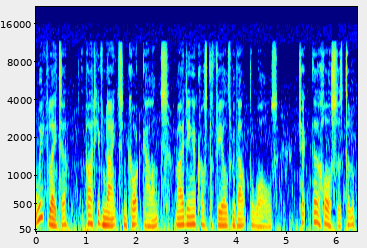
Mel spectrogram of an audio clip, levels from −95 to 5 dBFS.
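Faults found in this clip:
Overdone noise removal, throughout. Background near-silent with twinkling specks. Probable component: noise suppressor, set too aggressive. Bands near the noise estimate are cut individually, taking quiet voice detail with them. Unlike a noise gate, which mutes everything at once in pauses, this leaves isolated tonal specks. Unlike codec artefacts, the damage follows the noise level, not the bit budget.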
